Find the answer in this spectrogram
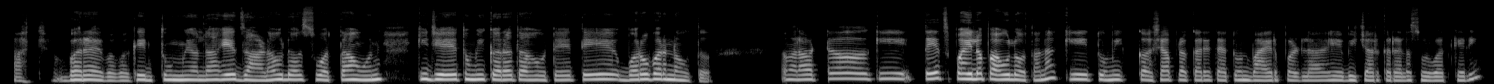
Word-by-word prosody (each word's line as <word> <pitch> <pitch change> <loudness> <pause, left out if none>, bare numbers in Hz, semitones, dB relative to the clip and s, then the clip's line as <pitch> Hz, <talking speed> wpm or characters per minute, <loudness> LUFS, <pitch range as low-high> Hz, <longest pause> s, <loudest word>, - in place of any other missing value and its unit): अच्छा. 165 +1 -15
बरं 210 +2 +3
आहे 205 -2 +1
बाबा 175 -1 -5
की 215 -1 +2 0.2
तुम्हाला 210 0 +3
हे 230 +2 +5
जाणवलं 215 +3 +1
स्वतःहून 215 0 +2 0.4
की 250 - +3
जे 230 0 +6
तुम्ही 230 0 +4
करत 215 -1 0
होते, 205 0 -3
ते 230 +1 +2
बरोबर 240 +2 +4
नव्हतं. 205 -6 0 0.7
तर - - -8
मला 220 0 -1
वाटतं 255 +3 -1
की 260 -1 -3 0.2
तेच 260 +1 +2
पहिलं 255 -1 +6
पाऊल 230 -1 +4
होतं 200 -1 -2
ना, 265 +5 +1
की 235 -1 0
तुम्ही 220 0 0 0.2
कशाप्रकारे 205 -1 -4
त्यातून 200 +1 -3
बाहेर 185 0 -3
पडला? 185 -1 -5
हे 195 +1 -3
विचार 190 0 -3
करायला 185 0 -4
सुरुवात 180 -2 -4
केली? 225 - -5
210 Hz, 150 wpm, -22 LUFS, 195-230 Hz, 0.7 s, जे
